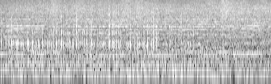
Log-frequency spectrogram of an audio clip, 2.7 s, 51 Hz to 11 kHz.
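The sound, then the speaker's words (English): The roar of a rocket launching a delicate scientific instrument into outer space: a loud, steady wall of rumbling noise, heavy in the low end, with a faint humming tone running through it and no break for the whole stretch. “You're taking this extraordinarily delicate, precise, state-of-the-art scientific instrument, you're slapping it on a rocket, and for the next 8 minutes, the explosion from that rocket is following you into outer space.”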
